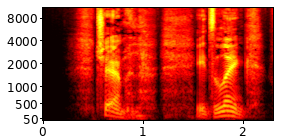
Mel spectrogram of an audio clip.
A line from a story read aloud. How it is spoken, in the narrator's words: Franklin gasped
